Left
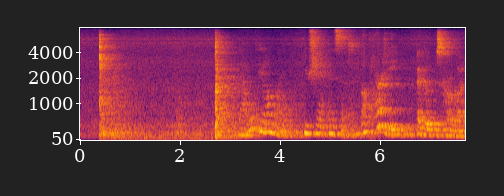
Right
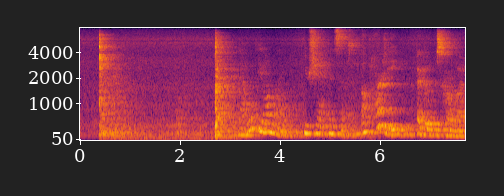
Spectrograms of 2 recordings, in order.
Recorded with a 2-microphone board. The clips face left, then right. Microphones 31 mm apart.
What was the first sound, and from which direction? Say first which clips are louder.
A drawer: even; centre (ahead or behind).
